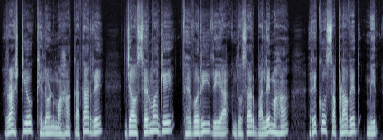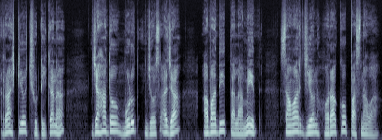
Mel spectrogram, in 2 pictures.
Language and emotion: Santali, neutral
